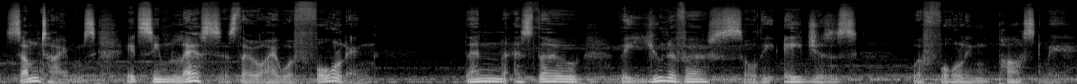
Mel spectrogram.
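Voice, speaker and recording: A man performing a haunted survivor in a dramatic gothic horror audiobook, grave and theatrical, with hushed near-whispered phrases. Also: on the low side, animated, slow pace, creaky, full character voice. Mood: uneasy, intense. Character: haunted male survivor of an opium overdose, recounting horror. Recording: studio narration over music.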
